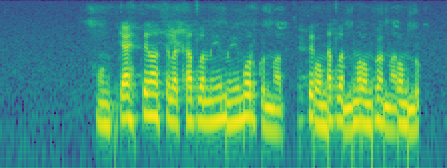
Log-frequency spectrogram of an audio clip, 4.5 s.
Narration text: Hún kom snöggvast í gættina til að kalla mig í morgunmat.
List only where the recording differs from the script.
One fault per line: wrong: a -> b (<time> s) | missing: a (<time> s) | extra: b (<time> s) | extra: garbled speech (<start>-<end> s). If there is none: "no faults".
missing: kom snöggvast (1.1 s)
extra: mig (2.3 s)
extra: garbled speech (3.0-4.2 s)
